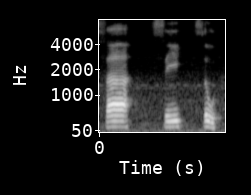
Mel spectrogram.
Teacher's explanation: زبان کی نوک جو ہے اوپر دانتوں پر لگانی تھی، دانتوں کے اندرونی کناروں پر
